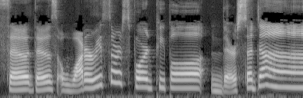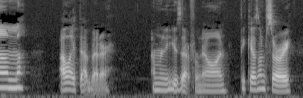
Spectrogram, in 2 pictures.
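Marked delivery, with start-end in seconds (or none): 0.1-4.9 put-on very slow, dumb-sounding, stretched Valley Girl drawl. Speaker discussing thick accents, trying out a valley girl impersonation. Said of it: "I'll do my best Valley Girl impersonation".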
